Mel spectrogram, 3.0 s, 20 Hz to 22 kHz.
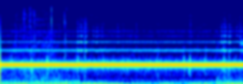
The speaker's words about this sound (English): One sine wave piece ran continuously in his loft for four years between 1966 and 1970.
